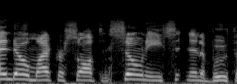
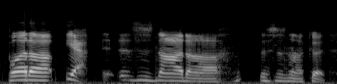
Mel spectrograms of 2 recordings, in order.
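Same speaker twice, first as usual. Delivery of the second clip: ordinary talk, nothing marked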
